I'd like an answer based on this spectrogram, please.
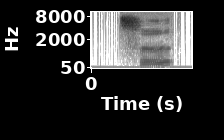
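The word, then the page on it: ci2: tone 2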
